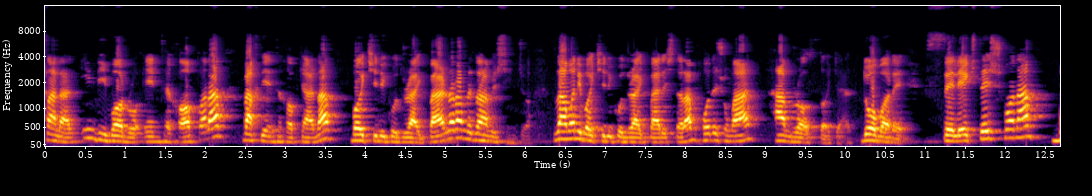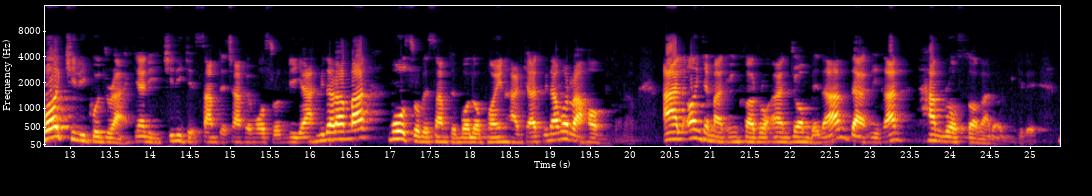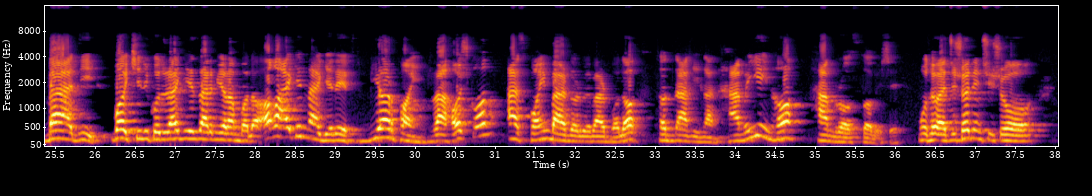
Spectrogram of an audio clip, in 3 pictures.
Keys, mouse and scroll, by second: 0.5-1.6 middle drag, 2.9-5.6 drag, 5.6 Escape, 8.7-9.2 scroll down 1, 9.2 middle click, 9.7-10.5 scroll up 1, 10.5-22.7 drag, 23.9-24.5 scroll down 1, 24.5 middle click, 25.0 scroll up 1, 25.9-36.7 drag, 37.3-37.6 scroll down 1, 37.6 middle click.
